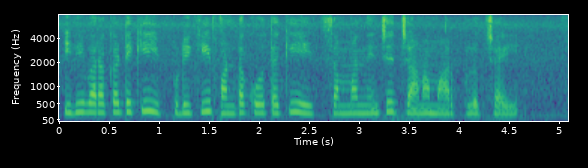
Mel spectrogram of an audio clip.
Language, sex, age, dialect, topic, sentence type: Telugu, female, 25-30, Central/Coastal, agriculture, statement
